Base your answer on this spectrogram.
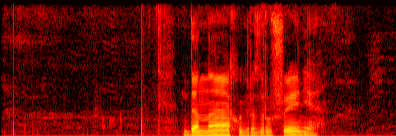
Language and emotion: Russian, angry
